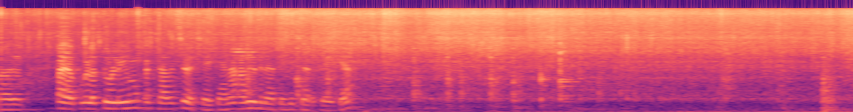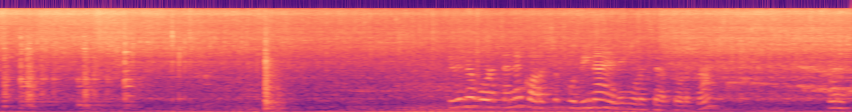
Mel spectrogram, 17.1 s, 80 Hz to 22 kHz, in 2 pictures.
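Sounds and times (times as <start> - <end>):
onions sizzling in hot oil: 0.0 - 17.0.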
